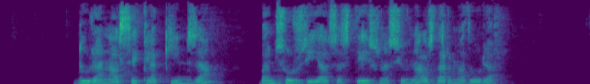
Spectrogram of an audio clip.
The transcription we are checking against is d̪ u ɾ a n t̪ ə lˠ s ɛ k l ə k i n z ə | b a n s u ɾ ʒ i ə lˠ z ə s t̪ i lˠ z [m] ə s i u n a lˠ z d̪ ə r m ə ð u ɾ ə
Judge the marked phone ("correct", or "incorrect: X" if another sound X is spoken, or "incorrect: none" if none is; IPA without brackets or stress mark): incorrect: n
